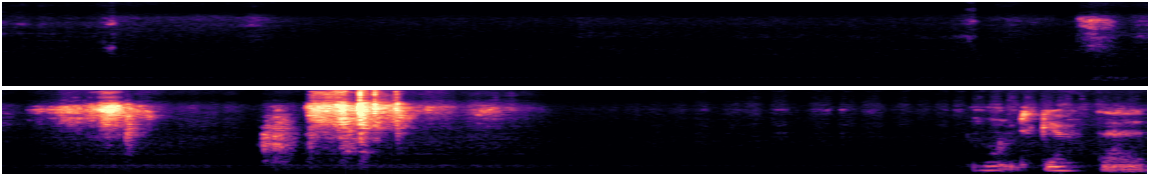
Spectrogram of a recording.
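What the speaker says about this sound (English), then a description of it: "I can just take my dark pencil and emphasize the part that I want to be part of the finished drawing" A dark pencil scratching across paper in a kids' drawing session, several short scribbling strokes separated by long silent gaps, close and fairly soft.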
